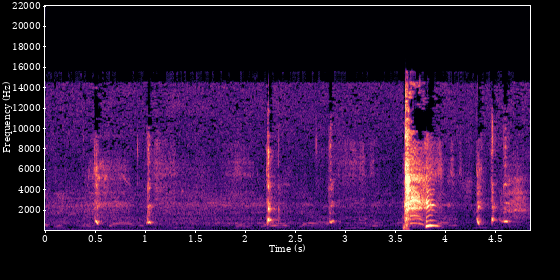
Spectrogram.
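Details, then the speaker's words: Two-week-old newborn twin boys with hiccups: several brief, sharp catches at irregular intervals, with soft squeaky sounds between; the parent says they seemed to hiccup every 10 minutes. "Huh? You got the hiccups? What about you? You got the hiccups too?"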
